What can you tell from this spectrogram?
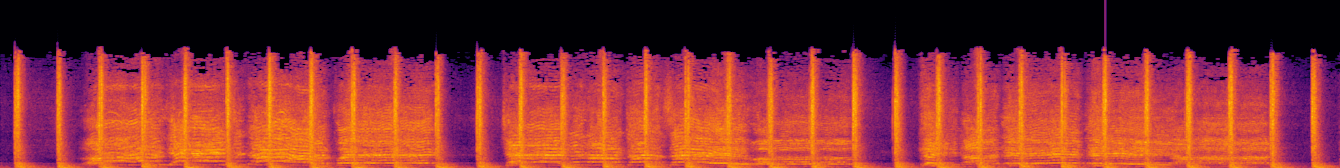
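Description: Powwow drum group singing: a big drum beaten in steady unison, about two to three strokes a second, under high-pitched chanted vocals. The drumming drops out briefly a couple of times.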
